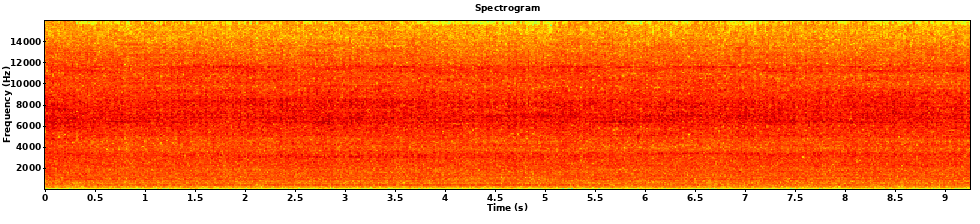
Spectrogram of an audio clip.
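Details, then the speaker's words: 2001 Toyota Highlander drivetrain: steady whirring growl with faint constant tone; differential suspected, long-leaking and possibly low or empty on fluid; four wheel bearings already replaced and transfer case blamed, but tires found to be the real cause. "that we are listening it's not coming from the wheel bur it's coming from differential I on I here [Music] on the noise is coming from the differential I'm going to get"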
